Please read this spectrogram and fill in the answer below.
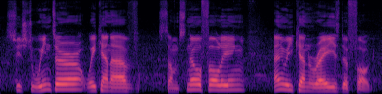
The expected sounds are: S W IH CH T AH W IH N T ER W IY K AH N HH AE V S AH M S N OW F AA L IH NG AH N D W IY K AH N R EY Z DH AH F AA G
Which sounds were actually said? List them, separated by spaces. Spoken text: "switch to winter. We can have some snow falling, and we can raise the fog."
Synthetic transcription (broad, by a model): S W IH CH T W IH N T ER W IY K AH N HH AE V S AH M S N OW F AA L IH NG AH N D W IY K AH N R EY Z DH AH F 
